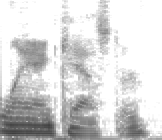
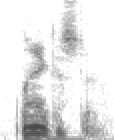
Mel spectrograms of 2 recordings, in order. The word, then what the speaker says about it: Lancaster: St Mike Gross from Lancaster not Lancaster Lancaster this is our this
